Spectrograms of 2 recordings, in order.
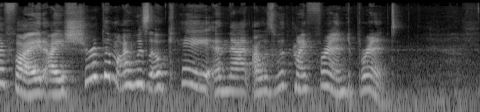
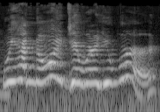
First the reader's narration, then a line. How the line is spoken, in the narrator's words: they squawked furiously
